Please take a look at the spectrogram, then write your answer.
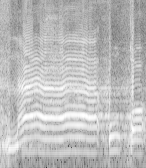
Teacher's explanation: la-nya 2 ayunan, uqo-nya tebal ya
